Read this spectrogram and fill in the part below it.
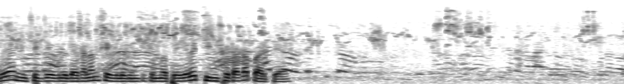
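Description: Many small parrots chirp and chatter close by.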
